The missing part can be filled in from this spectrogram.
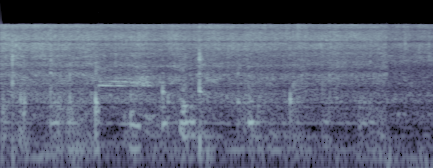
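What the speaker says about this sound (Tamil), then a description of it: "நல்லா வதக்கி விட்டுக்கலாம்." Steady sizzling of eggplant and curry leaves frying in a pan, with occasional scrapes and clinks of a stirring utensil, close and continuous.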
